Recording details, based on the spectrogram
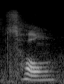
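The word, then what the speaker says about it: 蔥: Okay, and the same thing, other than celery, you would have scallion, because scallion is pronounced as cong, and cong is a harmony with the word for being smart, 聪明.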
